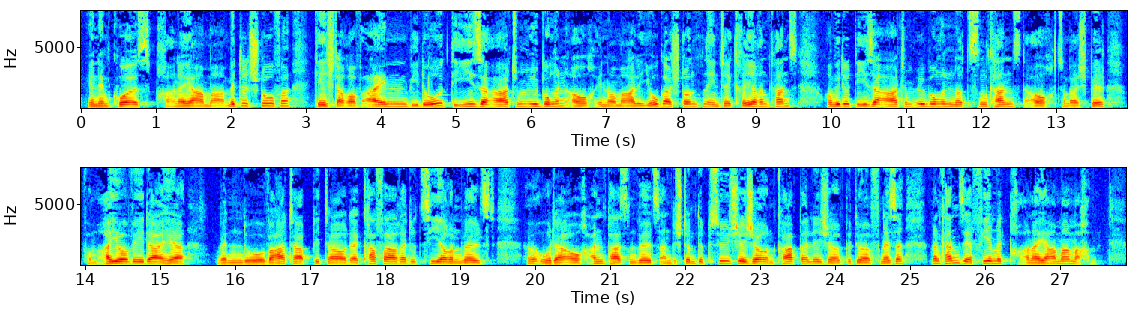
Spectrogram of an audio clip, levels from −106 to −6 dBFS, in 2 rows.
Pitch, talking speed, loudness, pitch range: 160 Hz, 125 wpm, -23 LUFS, 145-175 Hz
